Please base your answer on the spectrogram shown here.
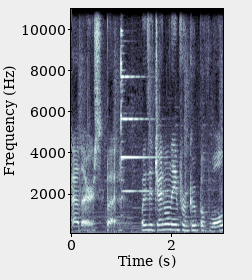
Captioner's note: bell ring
